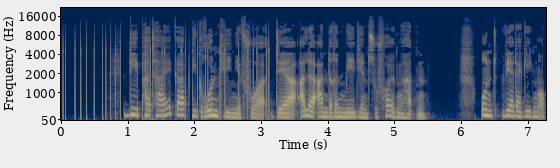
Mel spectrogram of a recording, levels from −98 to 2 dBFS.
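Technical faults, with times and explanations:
0.02–3.12 s, train of clicks: about 30 same-shaped pops at an irregular 9.6 per second, around 20 dB above the speech and present in pauses too, likely from interference or a faulty connection or supply.
1.92–1.97 s, damaged data in a compressed stream: a single 0.05 s disruption where the decoder misread or rejected frames and lost sync, unlike the repeating, uniform clicks.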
